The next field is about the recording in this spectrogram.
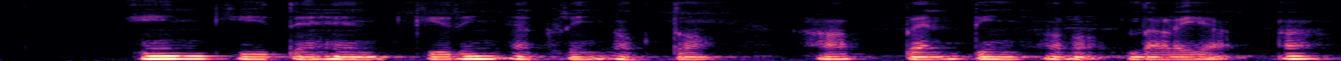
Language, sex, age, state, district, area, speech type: Santali, male, 18-30, Jharkhand, East Singhbhum, rural, read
